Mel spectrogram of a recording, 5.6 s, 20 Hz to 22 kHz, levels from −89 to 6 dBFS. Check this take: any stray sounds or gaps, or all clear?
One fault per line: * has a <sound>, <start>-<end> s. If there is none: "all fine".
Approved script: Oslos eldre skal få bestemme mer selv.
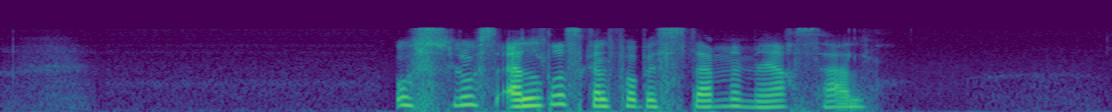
all fine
